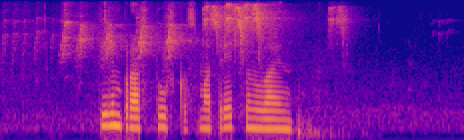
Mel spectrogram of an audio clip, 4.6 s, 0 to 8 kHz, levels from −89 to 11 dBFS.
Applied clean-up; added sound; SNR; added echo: none; Chirp, tweet; 7 dB; none.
